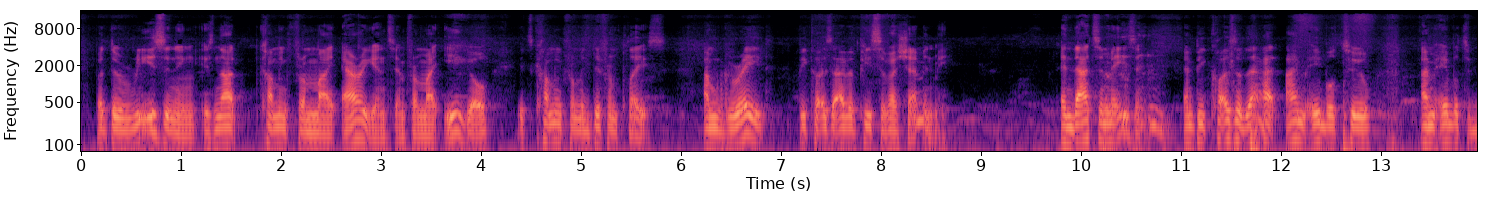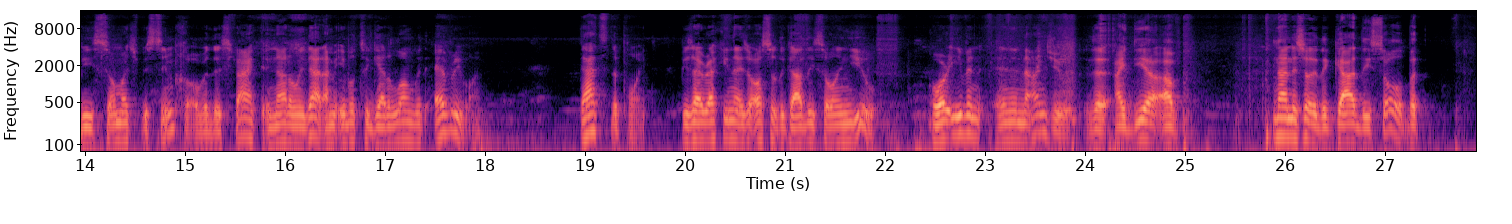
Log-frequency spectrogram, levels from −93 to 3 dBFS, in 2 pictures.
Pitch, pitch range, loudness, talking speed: 100 Hz, 80-110 Hz, -26 LUFS, 185 wpm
